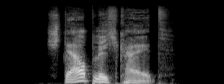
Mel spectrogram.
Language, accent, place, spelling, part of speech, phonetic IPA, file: German, Germany, Berlin, Sterblichkeit, noun, [ˈʃtɛʁplɪçkaɪ̯t], De-Sterblichkeit.ogg
- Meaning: mortality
